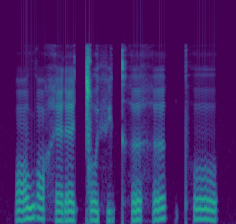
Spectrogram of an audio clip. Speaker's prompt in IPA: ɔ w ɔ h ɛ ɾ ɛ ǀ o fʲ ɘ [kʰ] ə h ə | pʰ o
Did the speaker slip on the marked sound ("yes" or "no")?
no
